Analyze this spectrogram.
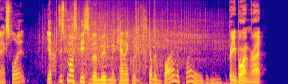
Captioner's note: wood creak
